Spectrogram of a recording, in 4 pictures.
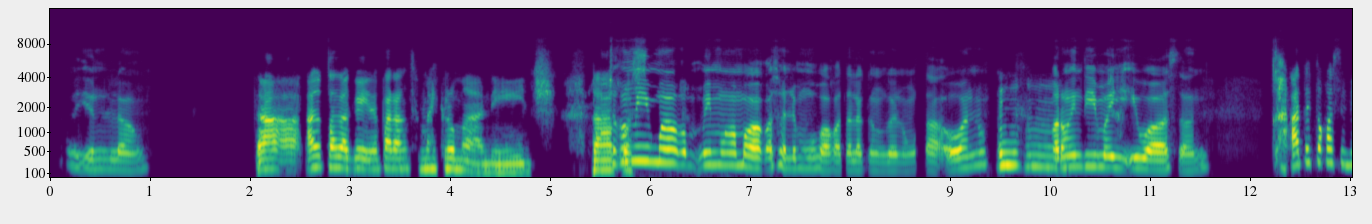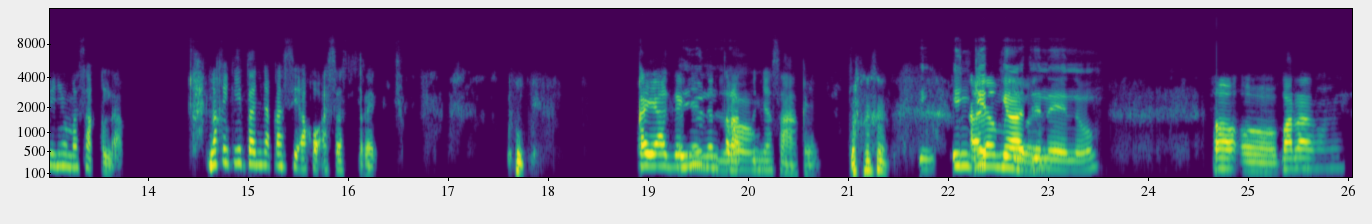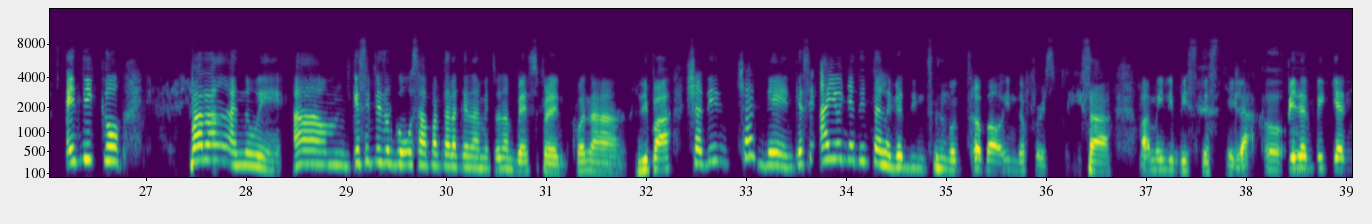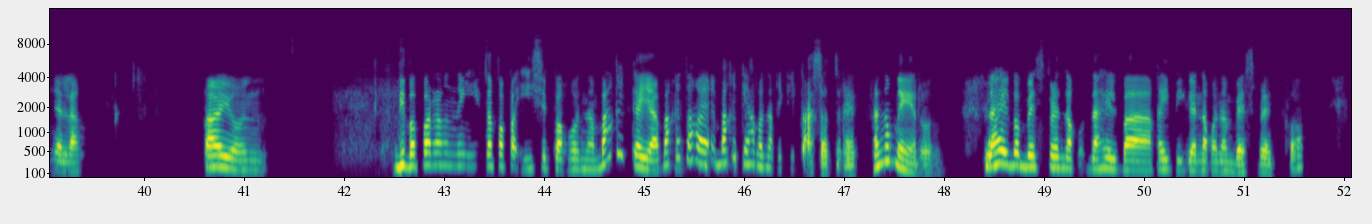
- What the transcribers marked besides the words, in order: other noise; chuckle; other background noise
- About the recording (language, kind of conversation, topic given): Filipino, unstructured, Bakit sa tingin mo may mga taong nananamantala sa kapwa?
